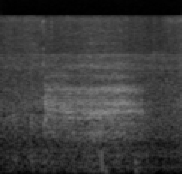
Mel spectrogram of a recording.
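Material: Nothing is struck.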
